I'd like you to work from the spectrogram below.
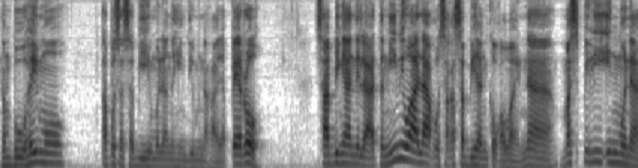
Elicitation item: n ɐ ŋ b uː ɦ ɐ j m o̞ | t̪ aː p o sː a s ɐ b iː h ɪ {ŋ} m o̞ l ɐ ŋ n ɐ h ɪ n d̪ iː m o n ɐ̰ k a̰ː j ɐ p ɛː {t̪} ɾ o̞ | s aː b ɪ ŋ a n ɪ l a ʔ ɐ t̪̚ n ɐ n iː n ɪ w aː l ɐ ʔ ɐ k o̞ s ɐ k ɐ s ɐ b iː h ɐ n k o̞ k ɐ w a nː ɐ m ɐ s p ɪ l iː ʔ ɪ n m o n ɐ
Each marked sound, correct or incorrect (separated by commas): incorrect, incorrect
